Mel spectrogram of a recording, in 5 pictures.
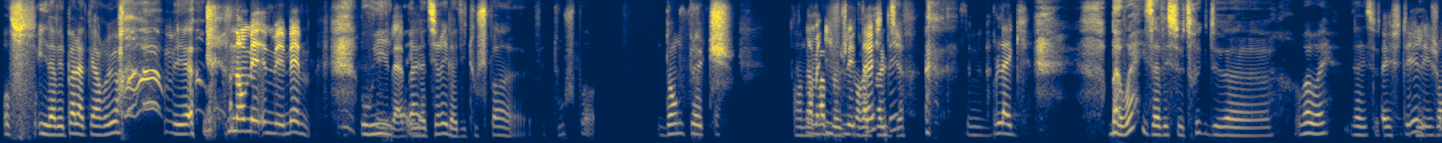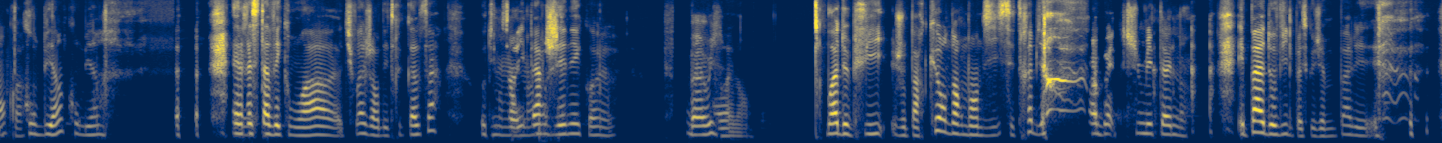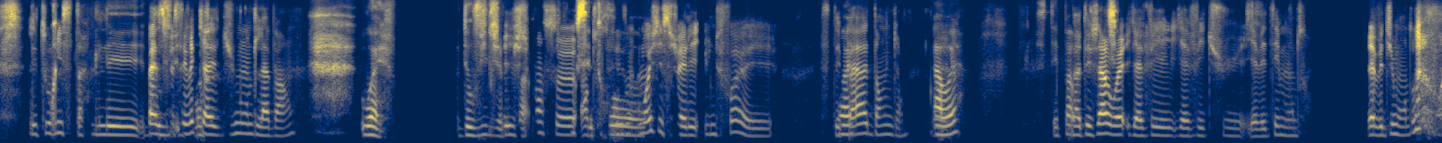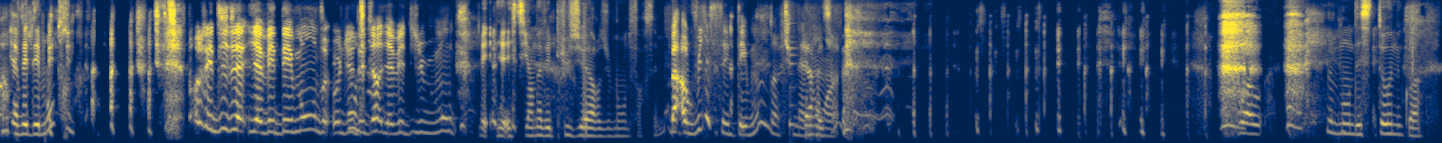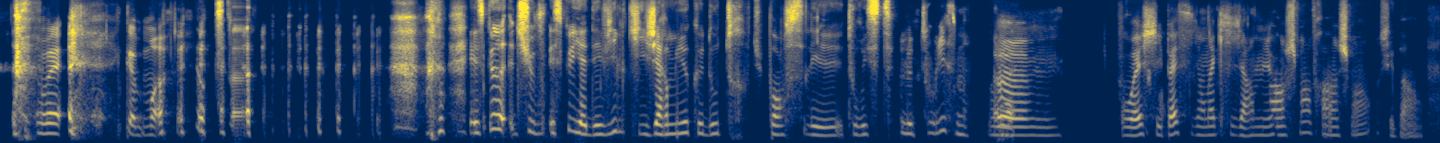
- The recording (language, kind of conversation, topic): French, unstructured, Qu’est-ce qui t’énerve le plus quand tu visites une ville touristique ?
- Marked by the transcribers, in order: static; blowing; chuckle; laughing while speaking: "Non mais"; chuckle; distorted speech; tapping; in English: "Don't touch"; chuckle; unintelligible speech; background speech; chuckle; other background noise; laugh; chuckle; laugh; chuckle; unintelligible speech; stressed: "du"; laugh; chuckle; laugh; in English: "stone"; chuckle; laughing while speaking: "comme moi"; laugh; unintelligible speech; laugh; put-on voice: "franchement franchement"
